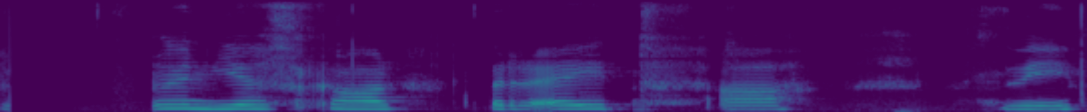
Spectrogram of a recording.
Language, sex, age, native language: Icelandic, female, 10, Icelandic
